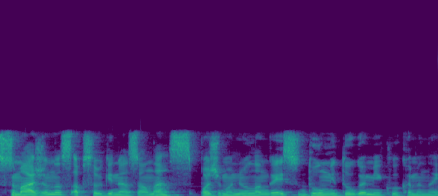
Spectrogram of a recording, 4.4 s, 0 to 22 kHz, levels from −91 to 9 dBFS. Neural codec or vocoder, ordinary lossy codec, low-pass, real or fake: none; AAC, 96 kbps; 7.2 kHz; real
